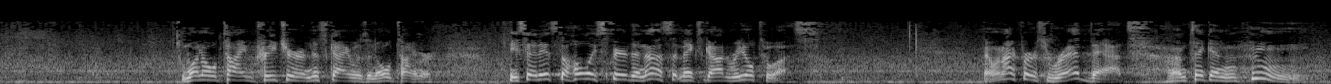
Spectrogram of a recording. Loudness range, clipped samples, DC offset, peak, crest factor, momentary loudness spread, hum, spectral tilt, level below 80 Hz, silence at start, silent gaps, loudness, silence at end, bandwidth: 4 LU; under 0.1%; under 0.1%; -6 dBFS; 18 dB; 13 LU; none; -4.5 dB/octave; -56 dBFS; 0 s; none; -23 LUFS; 0 s; 8 kHz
